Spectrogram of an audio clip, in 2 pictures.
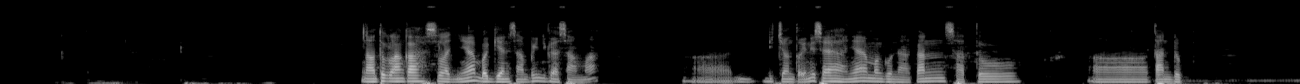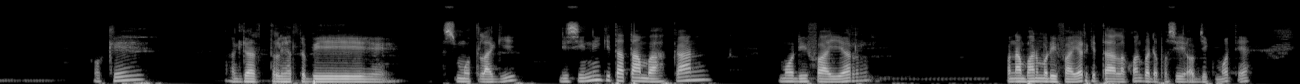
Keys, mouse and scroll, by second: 6.7 Tab, 7.1 Tab, 9.8 Tab, 11.2 middle click, 11.9 middle click, 13.1-14.9 drag, 14.9-20.8 middle drag, 20.8 click, 21.9-26.0 drag.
